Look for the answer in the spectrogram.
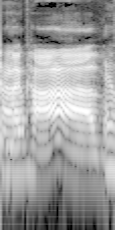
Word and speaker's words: macabre: Am I saying it right? Did I say it right? – You did. Macabre.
